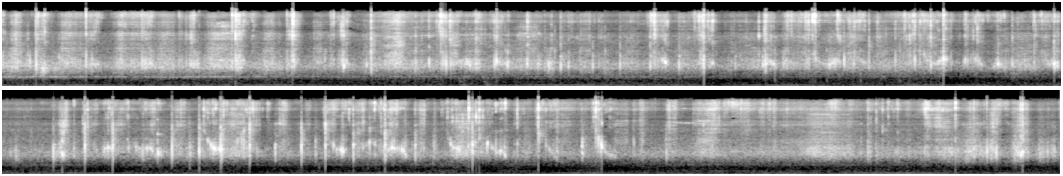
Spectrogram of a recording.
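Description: Close-miked chewing of a mouthful of sesame seeds and passion fruit pulp: a dense, irregular run of small crunches and crackles. A metal spoon also scoops and scrapes in a glass bowl.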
